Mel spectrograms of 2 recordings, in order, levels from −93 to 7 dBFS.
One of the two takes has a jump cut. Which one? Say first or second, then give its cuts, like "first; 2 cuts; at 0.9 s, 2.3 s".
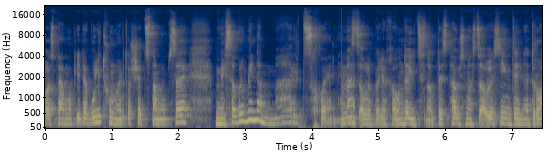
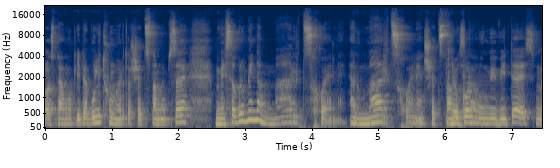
first; 1 cut; at 4.5 s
